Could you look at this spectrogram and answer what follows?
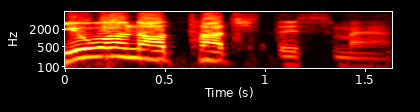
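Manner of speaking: very strong, emphatic delivery. In a scene, the speaker warns someone off, speaking very strongly. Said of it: "speak very strongly".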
